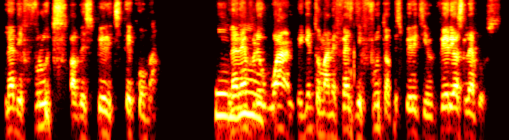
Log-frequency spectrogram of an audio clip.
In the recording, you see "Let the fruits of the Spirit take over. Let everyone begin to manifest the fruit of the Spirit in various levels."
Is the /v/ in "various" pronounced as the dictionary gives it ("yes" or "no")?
yes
